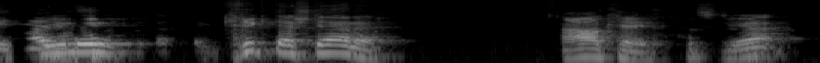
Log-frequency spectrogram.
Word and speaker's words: Krieg der Sterne: Sten Krieger, is that right?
